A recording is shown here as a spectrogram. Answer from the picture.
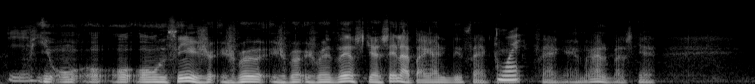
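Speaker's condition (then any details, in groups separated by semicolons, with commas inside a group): Cerebral palsy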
